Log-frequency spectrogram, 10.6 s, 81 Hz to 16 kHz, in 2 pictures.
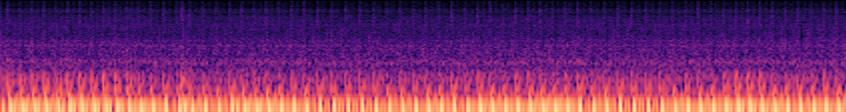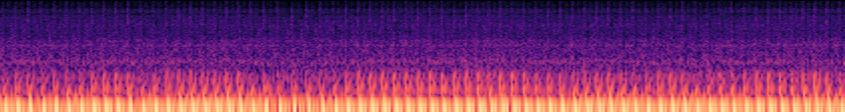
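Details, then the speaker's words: Suzuki SV650S V-twin, cylinder one vacuum gauge connected during carb sync, old hose removed: even loping idle, about three beats a second, no hunting; throttle response now spot on, owner unsure whether old hose was leaking. "right what's interesting is ass soon as I've connected this vacuum line in and removed the old piece of holes that was in there throttle response is spot on now"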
